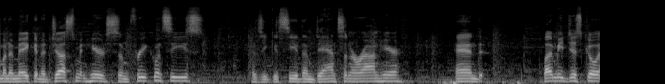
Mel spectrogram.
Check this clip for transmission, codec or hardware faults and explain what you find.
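One fault is present: a cut-off end. At 5.99 s the audio stops abruptly in the middle of a sound and drops straight to digital silence, with no decay or tail, and that silence fills the remaining 0.66 s. This happens when the final buffers of the stream are never written or played out, so the signal is truncated rather than allowed to finish. The result is an abrupt, unnatural stop.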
